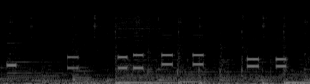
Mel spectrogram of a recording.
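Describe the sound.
Telephone keypad tones beep out a quick, uneven run of many short dual-pitched presses as a number is dialed to place a call, set over a busy low background.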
